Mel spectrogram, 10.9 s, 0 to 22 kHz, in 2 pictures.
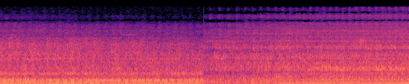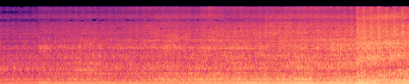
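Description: Volkswagen T4 van's engine running at low revs, then growing steadily louder as the van drives up a dirt track towards the camera, loudest near the end.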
